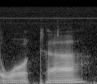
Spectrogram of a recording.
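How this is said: The R sound at the end is dropped. "British like they don't pronounce the R"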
